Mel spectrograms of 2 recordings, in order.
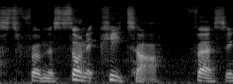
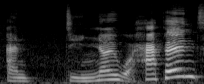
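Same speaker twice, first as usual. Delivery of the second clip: usual speaking voice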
